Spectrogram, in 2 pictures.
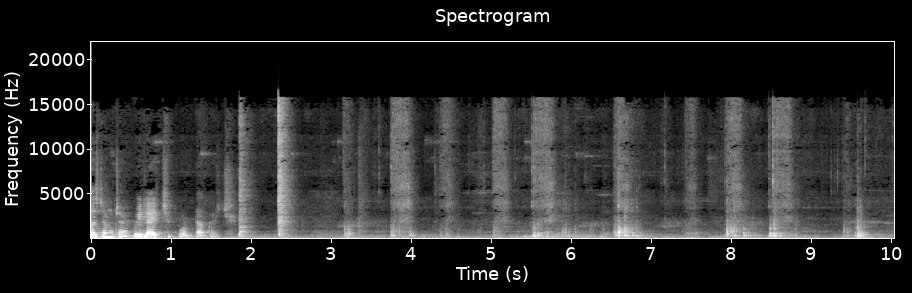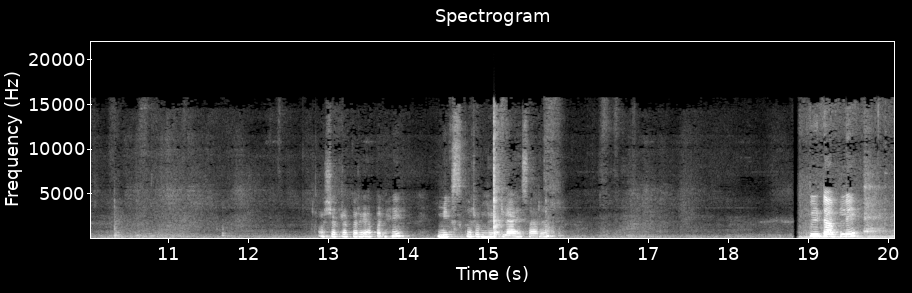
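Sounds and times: dry mix scraping in bowl: 3.2 - 9.8, 15.5 - 16.9.

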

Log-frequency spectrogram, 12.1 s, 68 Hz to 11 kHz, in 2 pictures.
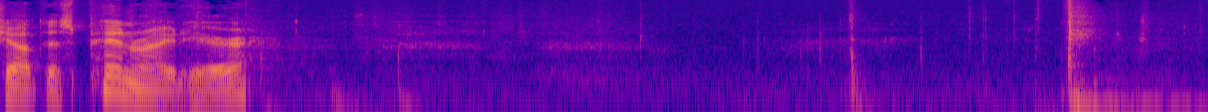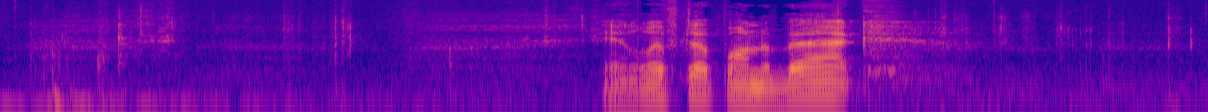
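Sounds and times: handling noise: 4.2 - 9.1.

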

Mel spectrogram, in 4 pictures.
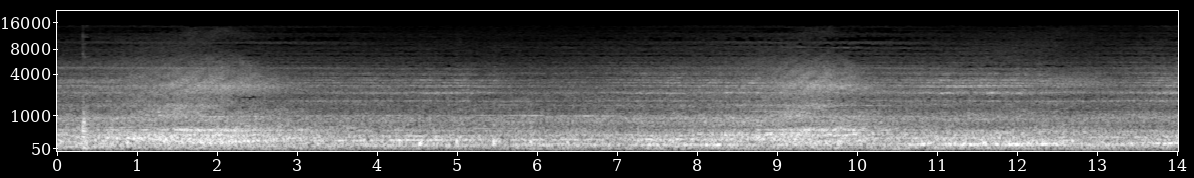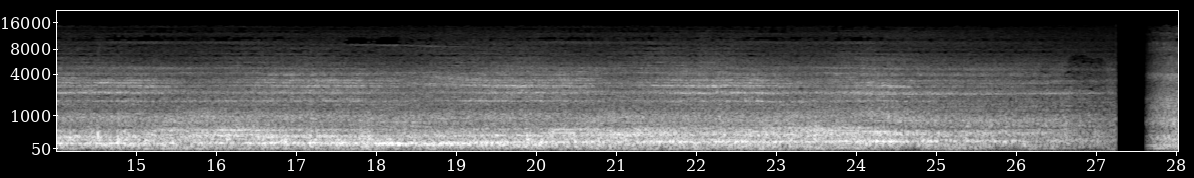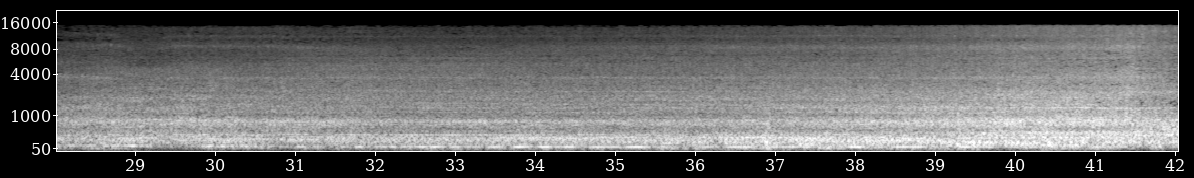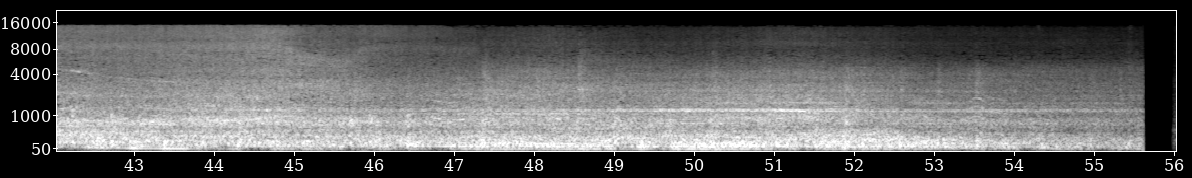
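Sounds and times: diesel trains pulling out: 0.0 - 55.6.

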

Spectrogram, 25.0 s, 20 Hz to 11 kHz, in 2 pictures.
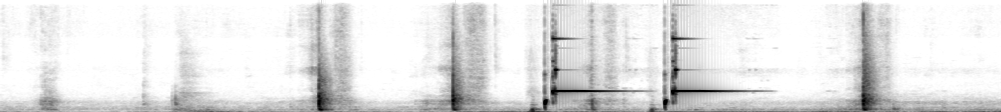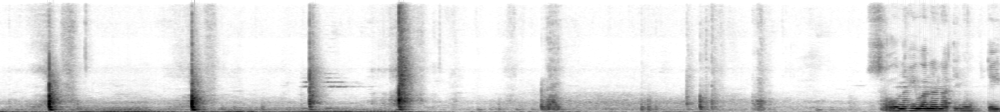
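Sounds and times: knife cutting potatoes: 3.6 - 4.5, 5.2 - 7.8, 10.4 - 11.2, 12.5 - 13.8, 14.6 - 15.7, 17.2 - 18.0, 18.7 - 19.7.

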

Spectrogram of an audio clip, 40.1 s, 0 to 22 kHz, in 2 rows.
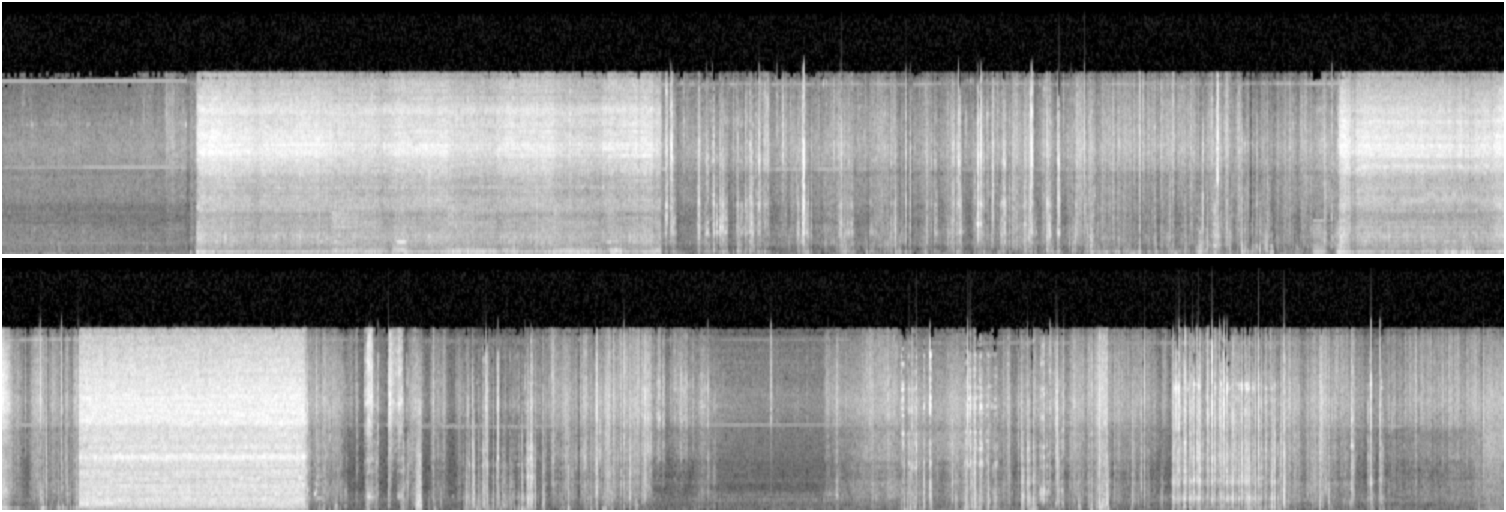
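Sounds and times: steady hiss: 0.0 - 9.3
clicks and clinks of metal parts: 32.0 - 34.3.

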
